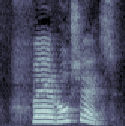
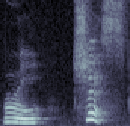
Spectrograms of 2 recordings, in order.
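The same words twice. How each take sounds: First: "Ferocious" joined up, high, loud and drawn out; blended whole word. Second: "Ferocious" slowly in three parts with pauses; syllable by syllable. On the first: Teacher models before "your turn", "Ferocious" blended, high and loud. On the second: Teacher shows children the syllables, "Ferocious" slowly split in three. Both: Shown as a demonstration.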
